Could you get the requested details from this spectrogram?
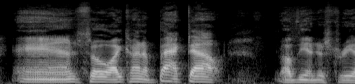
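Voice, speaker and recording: A man with an American accent speaks in a bright, sharp tone that stays relaxed. The recording is very clean, with a silent background. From US South, Central Florida. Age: 60s. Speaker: vlogger, retired video producer. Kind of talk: casual personal vlog. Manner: relaxed, with many fillers.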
